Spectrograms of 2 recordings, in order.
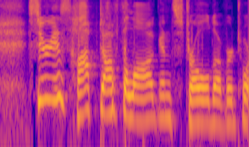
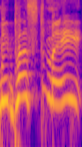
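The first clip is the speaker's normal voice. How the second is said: very high, strangled out through laughter; 12 semitones higher than usual. A character in fits of laughter with a friend calls out, choking out the words. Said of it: "Benji choked out".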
